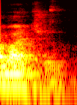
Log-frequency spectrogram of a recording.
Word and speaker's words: macho: en francés era macho que es como pronuncian ellos la palabra macho ya sabéis que el francés acentúa la última sílaba 7 macho es un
